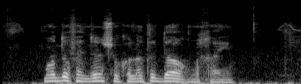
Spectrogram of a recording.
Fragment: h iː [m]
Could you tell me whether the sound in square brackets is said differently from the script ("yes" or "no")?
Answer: no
